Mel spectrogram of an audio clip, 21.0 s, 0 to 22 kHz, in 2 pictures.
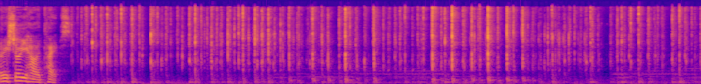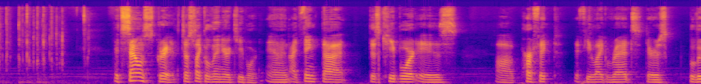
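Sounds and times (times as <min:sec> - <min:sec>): mechanical keyboard typing: 0:01.0 - 0:11.5.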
